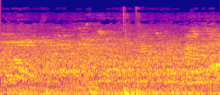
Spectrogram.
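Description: Indoor volleyball rally: the ball being struck, with a low thud about a second in, amid players' calls and many voices echoing around a large sports hall.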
